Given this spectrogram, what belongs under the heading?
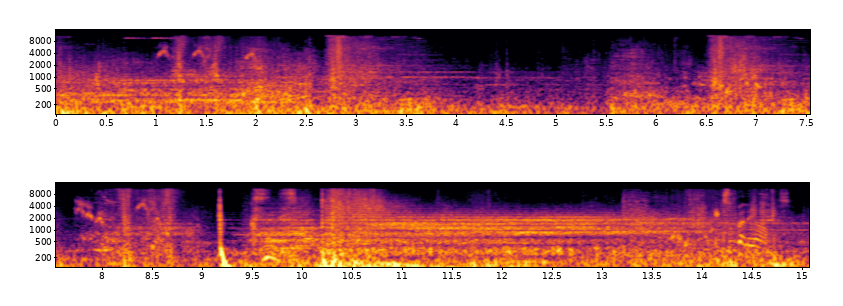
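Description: Confringo fire blast spells going off in the game Hogwarts Legacy, a steady run of booming, whooshing magic explosions with a sharp loud burst near the middle, while a voice calls out spell names throughout.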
